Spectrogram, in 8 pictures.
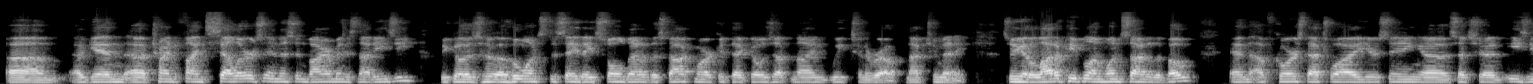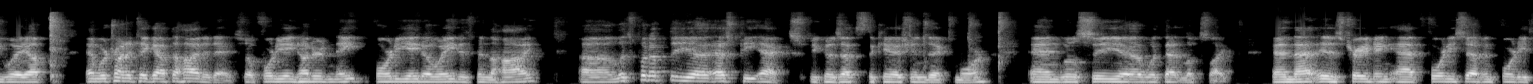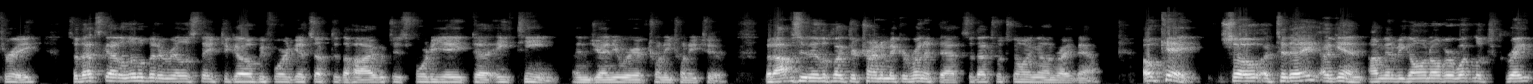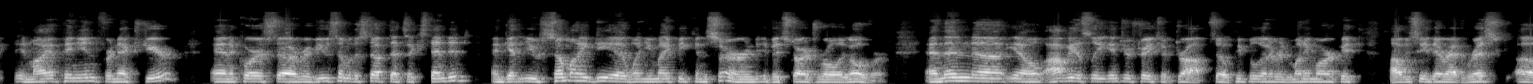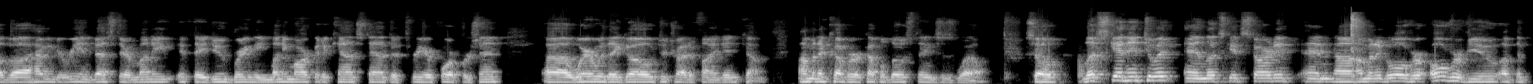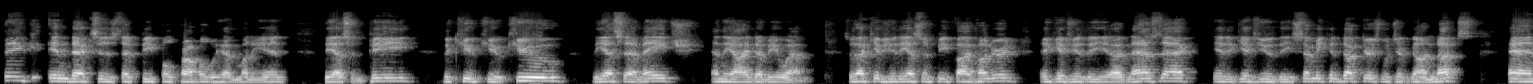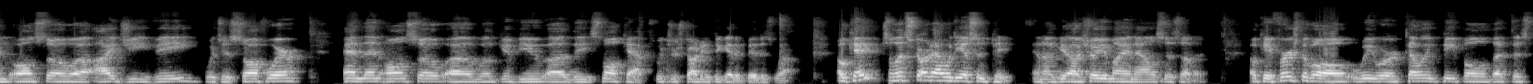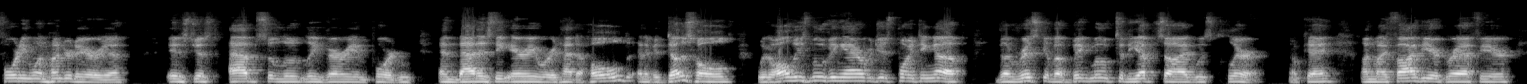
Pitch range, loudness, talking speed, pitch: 115-140 Hz, -13 LUFS, 205 wpm, 125 Hz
